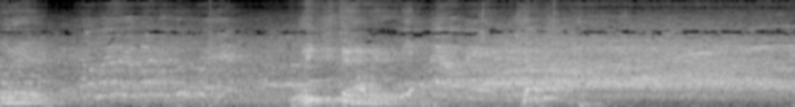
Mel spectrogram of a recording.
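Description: A crowd cheers and chatters in a large echoing hall.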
